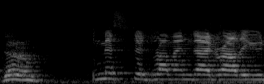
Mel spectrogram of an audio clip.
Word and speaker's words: Durham: Thomas Drummond of 1 Maureen's Terrace, South Biddick, County Durham. Actually, it's pronounced Durham.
